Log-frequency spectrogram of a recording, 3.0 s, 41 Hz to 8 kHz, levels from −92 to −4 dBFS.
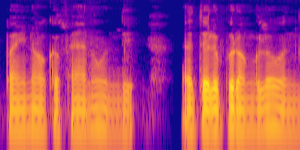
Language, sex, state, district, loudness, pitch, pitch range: Telugu, male, Telangana, Mahabubabad, -20 LUFS, 85 Hz, 80-90 Hz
